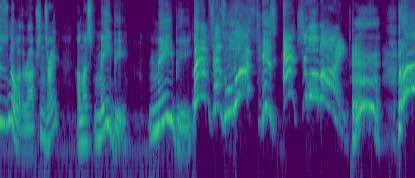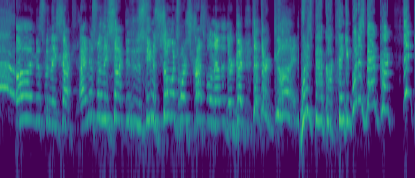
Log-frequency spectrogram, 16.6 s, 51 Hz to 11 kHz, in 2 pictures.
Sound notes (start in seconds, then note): 6.3 muffled scream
